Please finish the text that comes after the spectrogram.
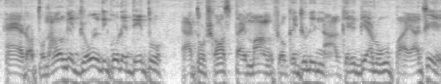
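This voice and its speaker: Guy doing lowish older village uncle, curious food loving cartoon customer. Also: brisk, slight background noise, lightly acted. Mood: curious, eager. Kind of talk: cartoon voice acting.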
